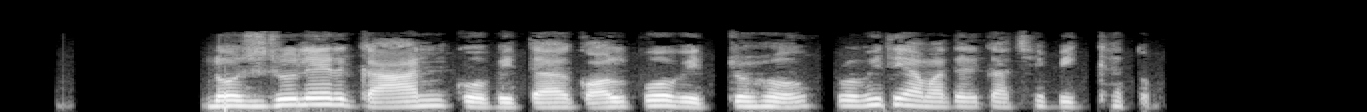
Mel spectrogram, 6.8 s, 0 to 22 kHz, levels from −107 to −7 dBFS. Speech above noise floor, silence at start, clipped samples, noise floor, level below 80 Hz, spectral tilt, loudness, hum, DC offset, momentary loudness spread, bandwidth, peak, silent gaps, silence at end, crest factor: over 75 dB; 1.05 s; under 0.1%; under -90 dBFS; -52 dBFS; -7 dB/octave; -15 LUFS; none; under 0.1%; 13 LU; 7.8 kHz; 0 dBFS; 3.58-3.64 s, 4.12-4.17 s, 5.45-5.49 s; 1.1 s; 16 dB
